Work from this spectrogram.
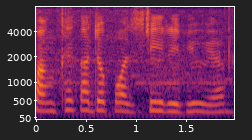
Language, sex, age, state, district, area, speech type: Hindi, female, 30-45, Uttar Pradesh, Sonbhadra, rural, spontaneous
